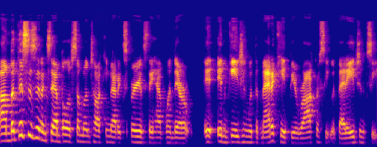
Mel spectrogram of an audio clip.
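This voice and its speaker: A woman with an American accent, talking at a fairly quick pace with lively intonation. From US Northeast, New York City. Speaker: researcher. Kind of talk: lecture. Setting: webinar. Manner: fast.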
